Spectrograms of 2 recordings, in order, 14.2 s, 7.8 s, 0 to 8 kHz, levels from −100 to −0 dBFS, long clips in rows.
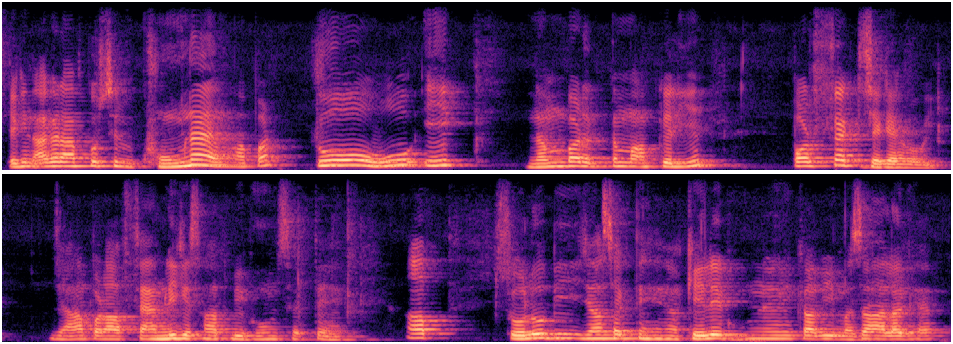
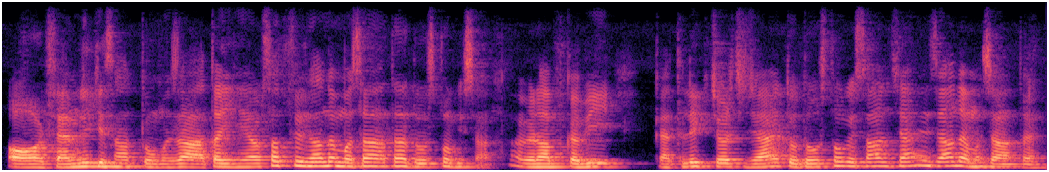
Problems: none marked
